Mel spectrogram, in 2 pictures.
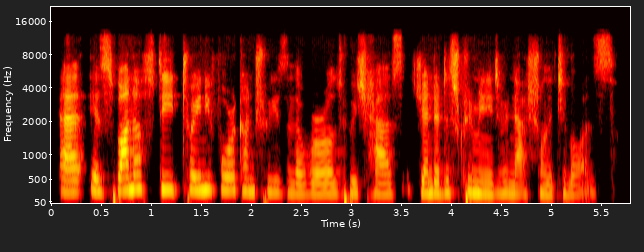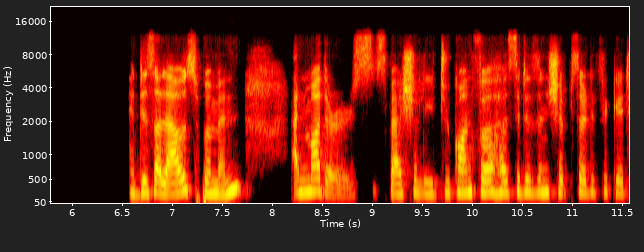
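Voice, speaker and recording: A woman's voice: a little high, no room sound, poor audio. A young woman with a Nepali accent gives an earnest prepared public speech as an activist. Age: young adult. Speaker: activist and human rights lawyer. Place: conference podium.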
